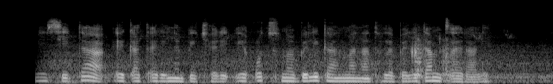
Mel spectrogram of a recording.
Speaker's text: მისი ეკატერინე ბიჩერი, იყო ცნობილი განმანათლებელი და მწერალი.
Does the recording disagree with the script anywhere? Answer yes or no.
yes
